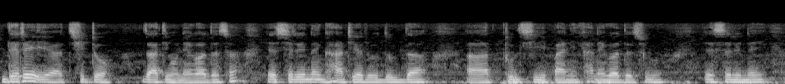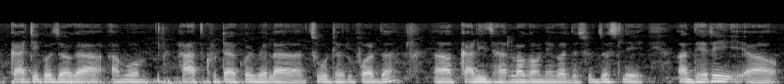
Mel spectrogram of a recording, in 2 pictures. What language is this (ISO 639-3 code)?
nep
